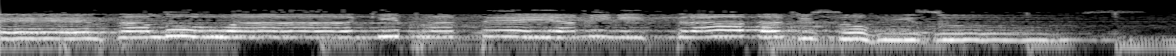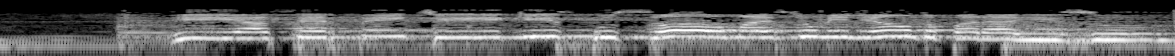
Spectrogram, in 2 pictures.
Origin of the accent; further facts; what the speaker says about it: Brazil; Porque somos brasileiros e, como diz a música, é explicado por que escolhemos estar aqui.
